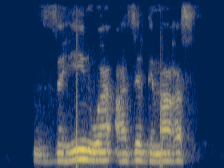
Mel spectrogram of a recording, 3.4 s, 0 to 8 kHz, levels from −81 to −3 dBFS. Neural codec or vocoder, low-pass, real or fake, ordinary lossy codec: none; 7.2 kHz; real; Opus, 16 kbps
